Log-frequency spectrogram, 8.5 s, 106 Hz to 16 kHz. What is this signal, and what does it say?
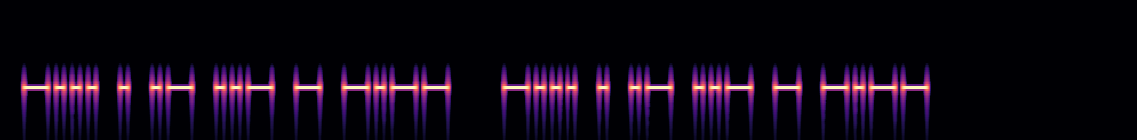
Morse code, heard as a keyed tone, about 20 wpm, 700 Hz. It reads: BEAUTY BEAUTY
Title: Top 500 Words Repeated 20wpm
